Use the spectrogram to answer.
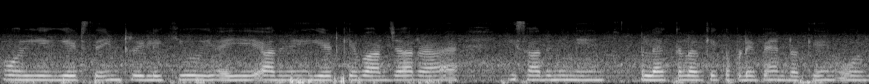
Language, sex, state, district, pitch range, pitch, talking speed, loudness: Hindi, female, Haryana, Jhajjar, 200-205 Hz, 200 Hz, 185 wpm, -16 LUFS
